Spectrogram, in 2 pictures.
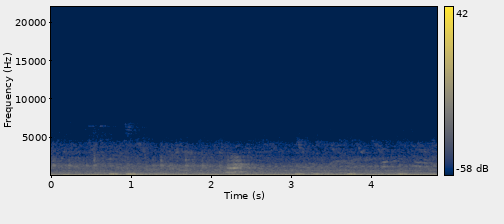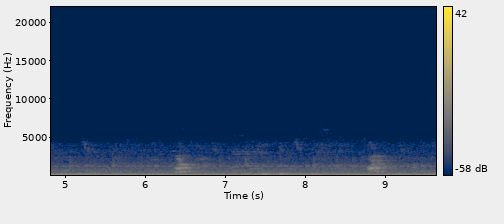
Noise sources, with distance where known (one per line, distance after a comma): dog barking or whining, far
